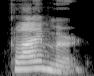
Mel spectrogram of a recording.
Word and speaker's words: climber: of word numb again the bass sound is not pronounced here let me this is not pronounced so it's climber a person who climbs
